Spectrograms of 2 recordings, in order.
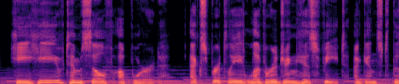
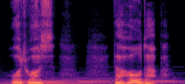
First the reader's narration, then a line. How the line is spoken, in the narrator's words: O'Malley panted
